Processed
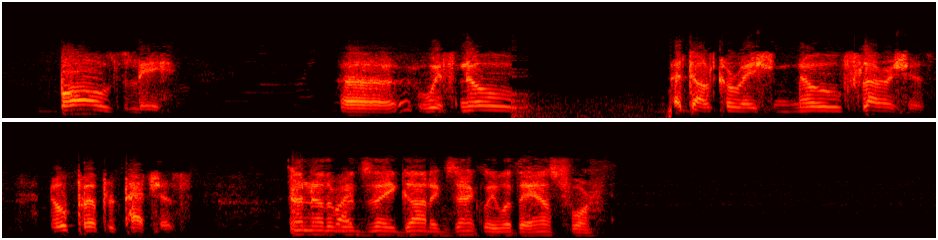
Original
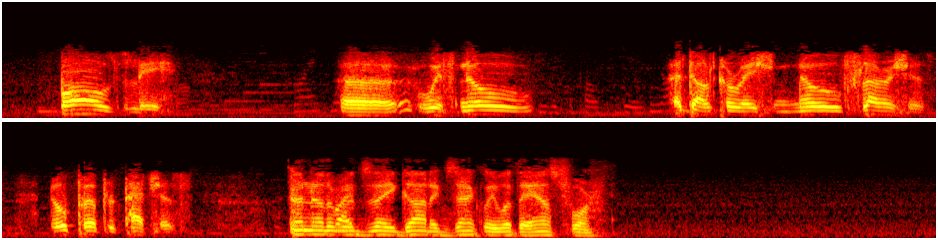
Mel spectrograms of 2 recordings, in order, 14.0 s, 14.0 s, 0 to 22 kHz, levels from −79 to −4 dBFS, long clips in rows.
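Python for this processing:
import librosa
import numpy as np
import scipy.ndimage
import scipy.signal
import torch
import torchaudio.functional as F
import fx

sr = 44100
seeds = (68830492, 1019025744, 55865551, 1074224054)

y = fx.cheby_harmonics(x, sr, harmonics=(3,), levels_db=(-21,), full_scale_db=-10.5)
y = np.diff(y, prepend=0.0)
y = fx.sample_hold(y, sr, seeds[0], rate_hz=1200.0, jitter_pct=0, at=(3.82, 5.02))
y = y * 10.0 ** (6.0 / 20.0)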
